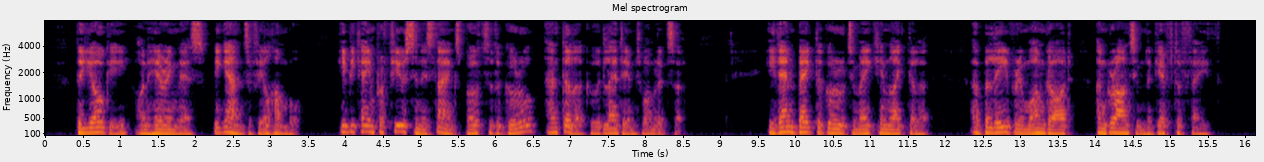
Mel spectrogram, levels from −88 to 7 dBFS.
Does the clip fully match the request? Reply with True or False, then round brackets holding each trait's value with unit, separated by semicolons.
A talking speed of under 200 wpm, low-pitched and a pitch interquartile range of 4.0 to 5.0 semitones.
True (185 wpm; 105 Hz; 4.6 semitones)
